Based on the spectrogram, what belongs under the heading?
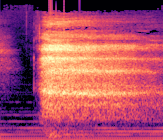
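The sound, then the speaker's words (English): A single deep, audible breath taken during a guided meditation, a soft airy rush that swells quickly and then slowly trails off, with no talking. “So just taking a few deep breaths, maybe breathing into your heart.”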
